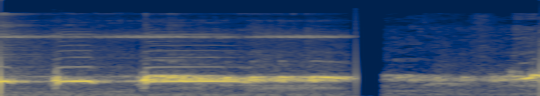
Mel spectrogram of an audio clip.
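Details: Bangkok-type zebra dove singing actively: a few short clipped coos, then a long, steady, slightly wavering hooting note that breaks off briefly and resumes, with a faint steady high tone throughout.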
